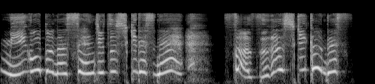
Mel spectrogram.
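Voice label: win, Japanese; GF Alarm; Carcano1891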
